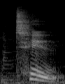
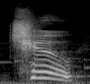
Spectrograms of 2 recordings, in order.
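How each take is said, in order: First: The word starts with an aspirated t sound. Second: The word starts with a ch sound. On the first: The speaker calls it right. "Mas é one, two" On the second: The speaker calls it wrong. "Muita gente vai falar"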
